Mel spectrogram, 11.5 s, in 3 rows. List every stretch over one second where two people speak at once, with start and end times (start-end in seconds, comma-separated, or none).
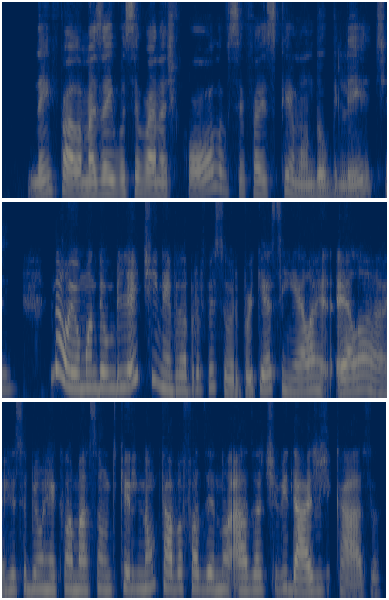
none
